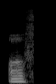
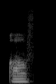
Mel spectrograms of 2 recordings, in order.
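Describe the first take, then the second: No difference in how they are said.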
